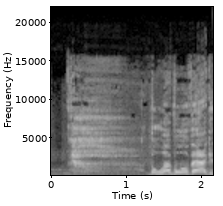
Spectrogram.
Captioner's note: Coyote sighs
